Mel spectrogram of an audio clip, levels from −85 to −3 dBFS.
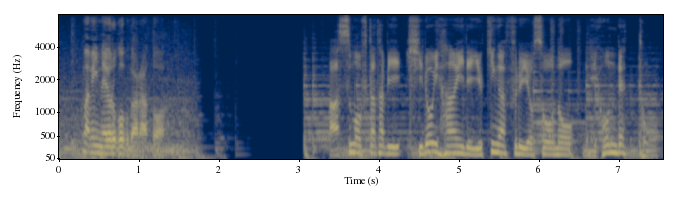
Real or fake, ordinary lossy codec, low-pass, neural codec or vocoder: real; none; none; none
